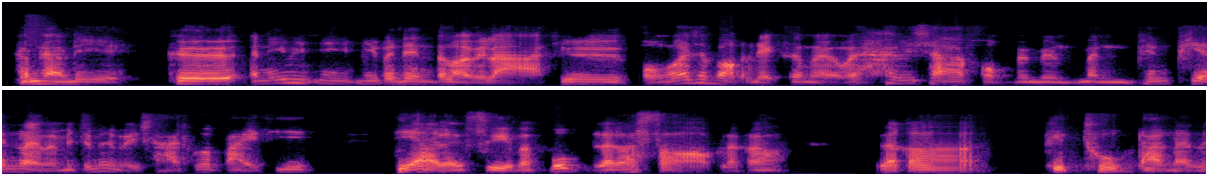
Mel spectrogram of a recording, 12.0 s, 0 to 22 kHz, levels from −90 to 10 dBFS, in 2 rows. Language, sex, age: Thai, male, 20-39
